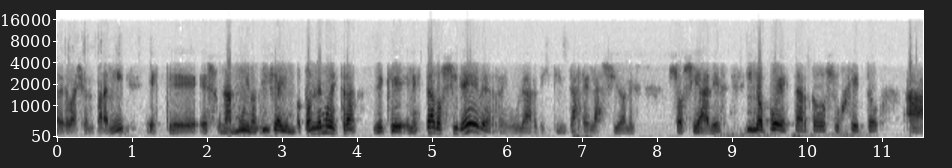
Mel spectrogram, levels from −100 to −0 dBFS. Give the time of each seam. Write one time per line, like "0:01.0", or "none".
0:02.1
0:02.6
0:04.1
0:09.2

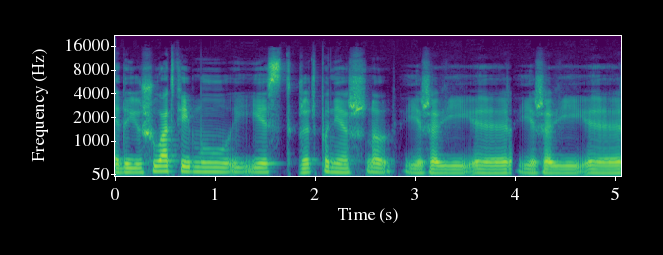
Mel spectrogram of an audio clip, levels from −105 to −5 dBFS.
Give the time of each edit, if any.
0:01.8
0:03.9

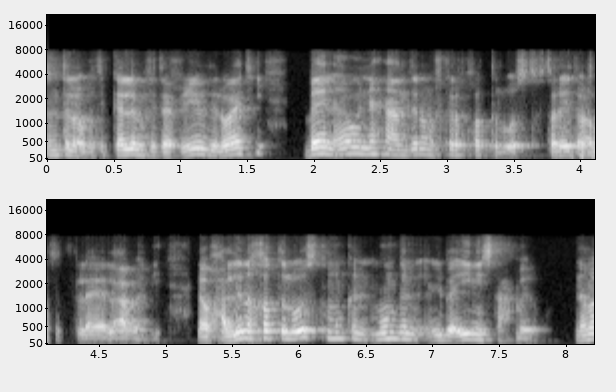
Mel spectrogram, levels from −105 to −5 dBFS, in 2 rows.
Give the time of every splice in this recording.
none

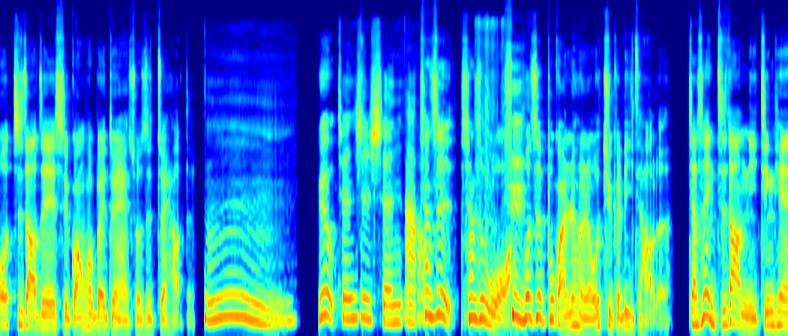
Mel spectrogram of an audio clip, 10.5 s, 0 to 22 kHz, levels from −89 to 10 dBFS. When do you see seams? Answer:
0:02.6

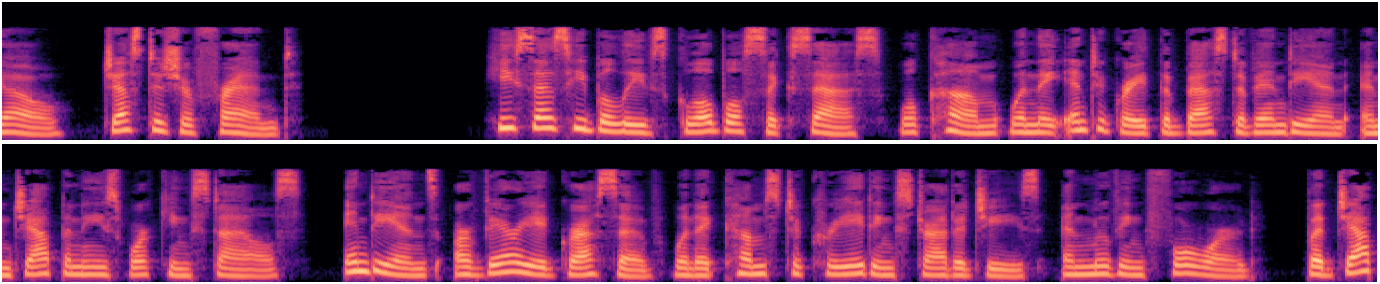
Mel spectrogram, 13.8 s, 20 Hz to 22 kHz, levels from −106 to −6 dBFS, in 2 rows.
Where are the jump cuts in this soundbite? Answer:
none

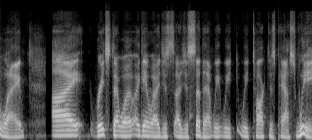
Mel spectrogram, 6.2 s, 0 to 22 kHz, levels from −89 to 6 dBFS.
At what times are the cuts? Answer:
0:00.9

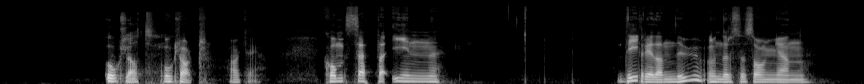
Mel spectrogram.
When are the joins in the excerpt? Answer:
0:03.4
0:06.4

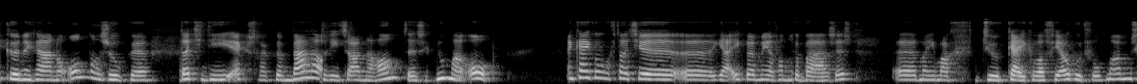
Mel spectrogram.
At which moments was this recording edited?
0:01.8
0:03.2
0:07.9

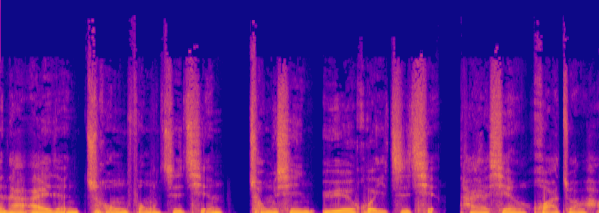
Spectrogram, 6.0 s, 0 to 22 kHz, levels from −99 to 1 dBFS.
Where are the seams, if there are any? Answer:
0:04.5

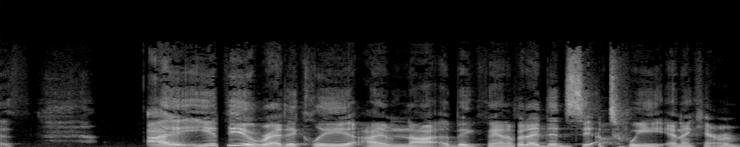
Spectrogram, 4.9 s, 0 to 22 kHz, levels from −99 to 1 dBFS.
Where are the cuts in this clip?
0:01.4
0:03.4
0:04.0

